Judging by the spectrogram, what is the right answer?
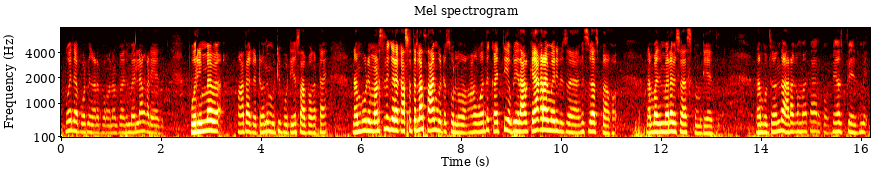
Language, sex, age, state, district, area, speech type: Tamil, female, 30-45, Tamil Nadu, Tiruvannamalai, rural, spontaneous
